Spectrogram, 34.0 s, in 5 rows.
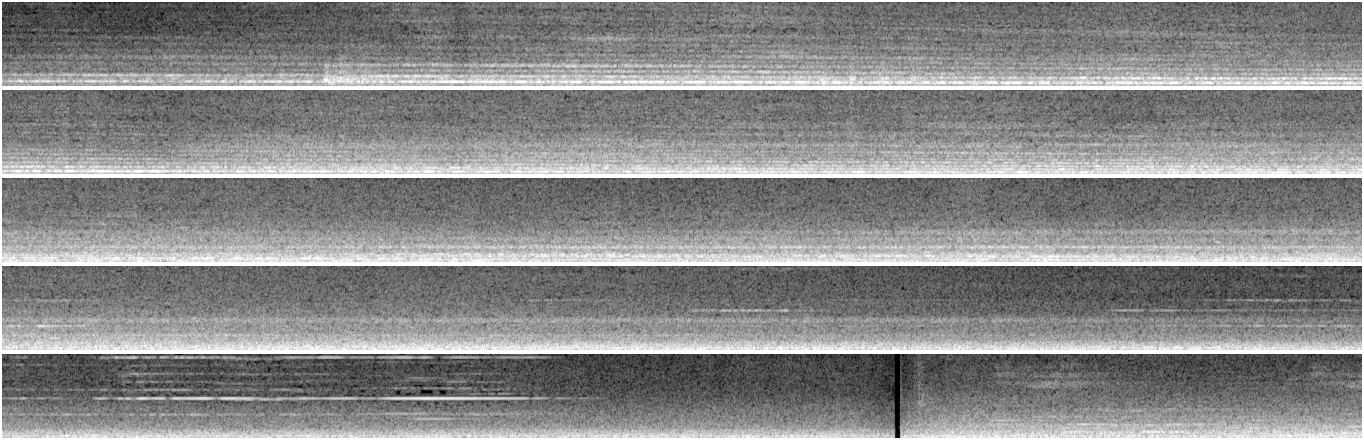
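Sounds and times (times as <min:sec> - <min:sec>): high squeal: 0:26.0 - 0:30.1.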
